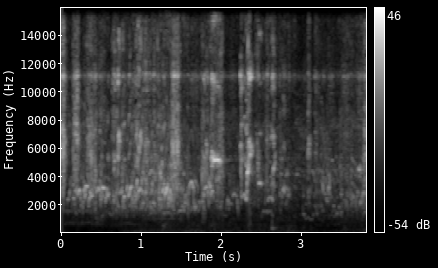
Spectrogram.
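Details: Outdoor colony of budgies chirping together, overlapping rapid high twitters and raspy chirps forming a busy, unbroken chorus, a faint low hum beneath.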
